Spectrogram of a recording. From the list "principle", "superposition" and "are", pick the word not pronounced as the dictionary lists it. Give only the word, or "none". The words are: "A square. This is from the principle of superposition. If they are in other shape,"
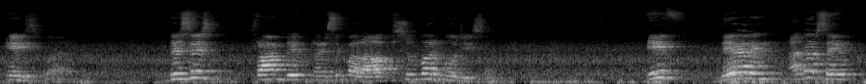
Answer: superposition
